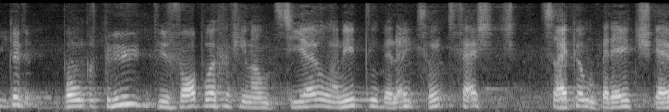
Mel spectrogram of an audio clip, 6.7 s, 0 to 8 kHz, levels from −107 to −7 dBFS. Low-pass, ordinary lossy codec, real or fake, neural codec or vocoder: 7.2 kHz; none; fake; codec, 24 kHz, 0.9 kbps, WavTokenizer, medium music audio release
